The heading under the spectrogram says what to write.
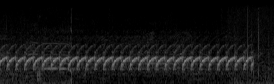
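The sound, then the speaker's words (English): A car alarm blares with a rapid, repeating warble, each rising whoop pulsing steadily for about five seconds before cutting off abruptly. It sounds loud, with no talking. “What's the point in alarms?”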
